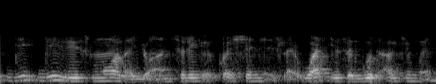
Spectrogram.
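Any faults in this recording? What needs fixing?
Throughout, the speech sounds thin and boxed-in, with nothing above 3.9 kHz and a plainly audible rough, synthetic edge. This is the iLBC codec, which codes the excitation of each 20 ms frame independently, at a rate that fits its 15.2 kbps mode. To prevent it, carry the audio over a wideband codec such as Opus instead of iLBC.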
